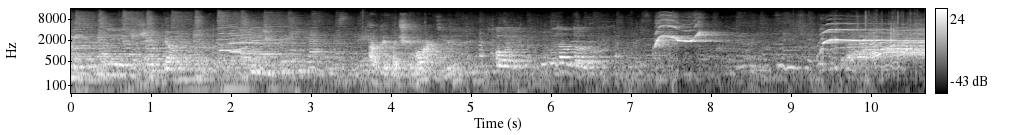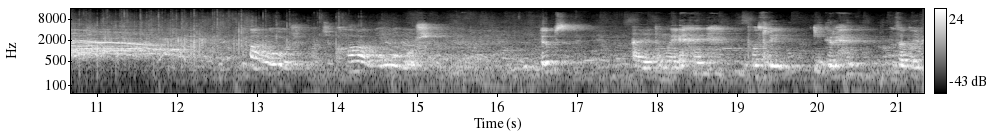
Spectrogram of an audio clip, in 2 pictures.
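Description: A young man shouts and talks with animation through a loudspeaker in a large hall.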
